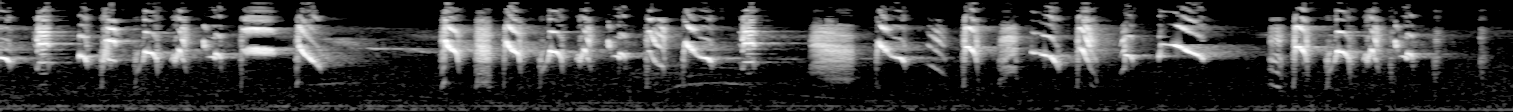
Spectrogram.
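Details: Puling bird sound used to lure wild birds, from Sabah: rapid bursts of sharp, high chirps and descending whistled notes, delivered in runs of about one to two seconds separated by short pauses.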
